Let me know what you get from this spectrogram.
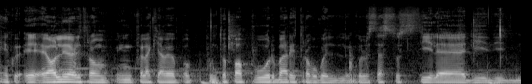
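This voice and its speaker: Fairly quick, monotone, flat speech from a man with a fairly low voice, against noticeable background noise. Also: hardly any pauses. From Milan, northern Italy. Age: 20s. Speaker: singer-songwriter. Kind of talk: casual interview chat.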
